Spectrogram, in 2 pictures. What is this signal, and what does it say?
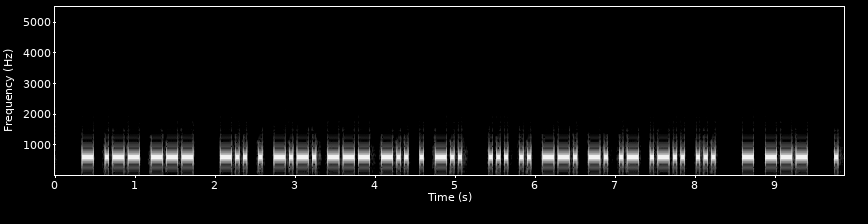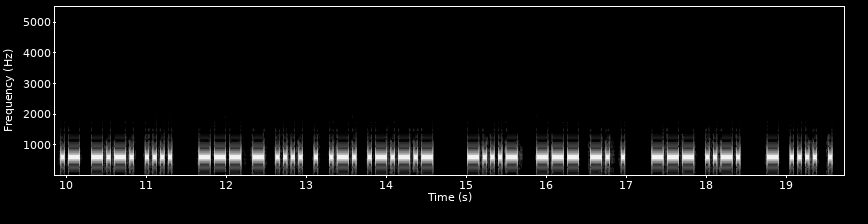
Morse code, heard as a keyed tone, about 25 wpm, 600 Hz. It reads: TWO DECODED SIGNALS TO EACH OTHER. <BT> ONE OF THE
